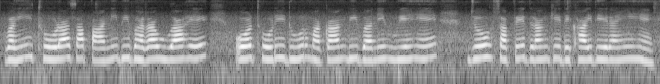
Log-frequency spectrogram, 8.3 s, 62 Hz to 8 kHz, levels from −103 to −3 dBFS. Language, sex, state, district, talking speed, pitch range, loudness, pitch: Hindi, female, Bihar, Saharsa, 175 wpm, 260-280 Hz, -16 LUFS, 270 Hz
